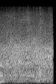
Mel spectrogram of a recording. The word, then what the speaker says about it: Scaife: It's pronounced Scaife. my last name. Scaife.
